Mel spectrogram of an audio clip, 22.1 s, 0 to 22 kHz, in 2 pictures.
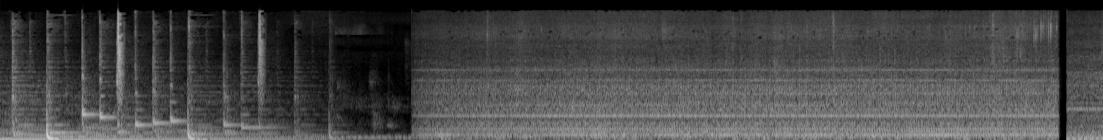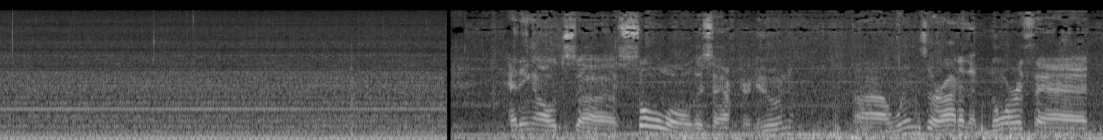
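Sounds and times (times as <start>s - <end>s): boat engine humming: 3.3s - 22.0s
wind and water rushing: 4.1s - 10.6s, 16.4s - 22.0s.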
